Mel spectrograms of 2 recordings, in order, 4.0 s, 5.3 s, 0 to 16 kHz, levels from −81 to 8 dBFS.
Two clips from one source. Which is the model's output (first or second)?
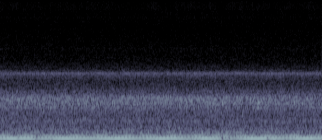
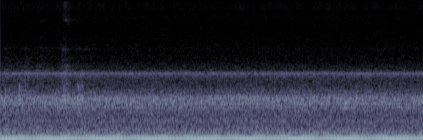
first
